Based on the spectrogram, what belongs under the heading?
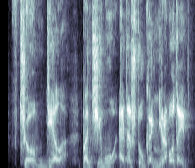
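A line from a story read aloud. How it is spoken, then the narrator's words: Shouting. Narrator (Russian): закричал президент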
